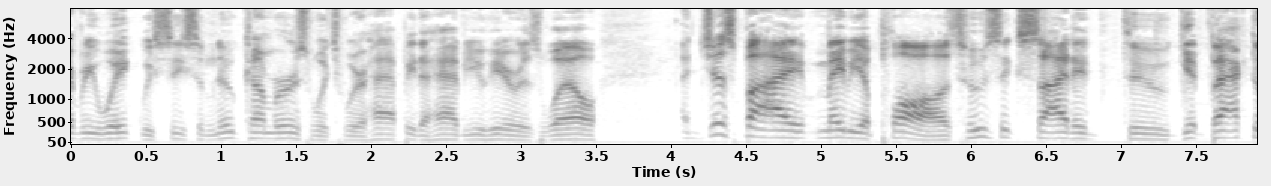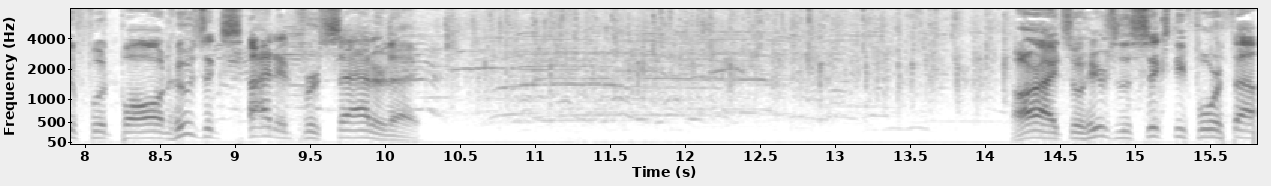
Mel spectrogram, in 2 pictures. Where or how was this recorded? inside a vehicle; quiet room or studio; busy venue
busy venue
